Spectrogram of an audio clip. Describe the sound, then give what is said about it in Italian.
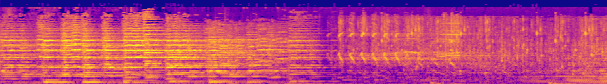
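Water runs and pours steadily in a continuous splashing rush, taking over after a few seconds of tonal music and carrying on to the end with no one speaking. “Sentiamo che acqua che scorre, bellissima, perché per lei, perché in questa puntata parliamo di acqua.”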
